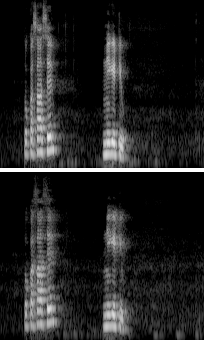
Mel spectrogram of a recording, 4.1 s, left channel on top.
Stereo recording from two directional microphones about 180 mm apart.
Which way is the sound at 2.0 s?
60° left (ahead or behind).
